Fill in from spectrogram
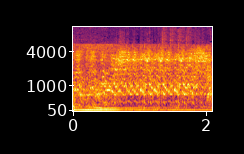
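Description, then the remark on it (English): A car engine churns as someone tries to start it, a loud, steady mechanical rumble lasting a couple of seconds with no voices. “Okay, well, how do I get my engine started?”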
